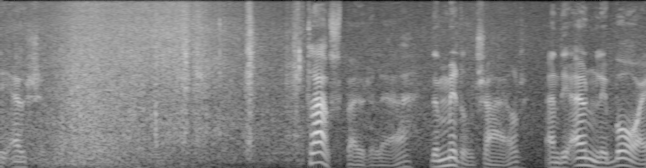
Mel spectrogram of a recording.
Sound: ocean waves

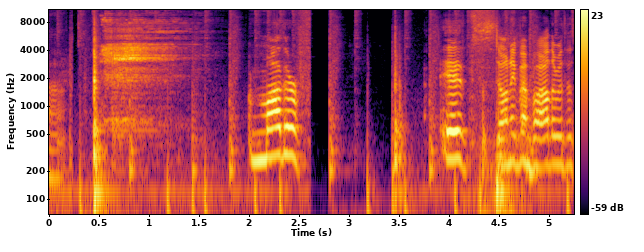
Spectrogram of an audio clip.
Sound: bell rings

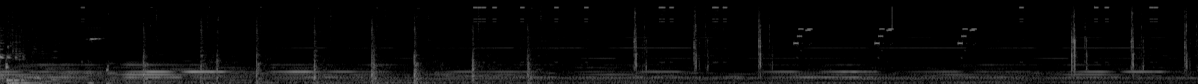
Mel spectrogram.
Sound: footsteps

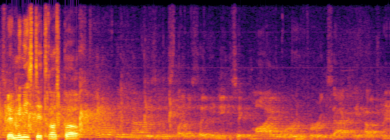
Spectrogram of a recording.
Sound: applause

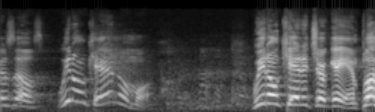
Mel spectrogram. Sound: audience laughs

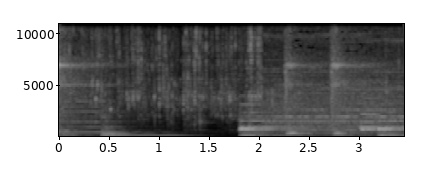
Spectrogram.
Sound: water pouring

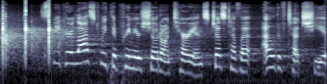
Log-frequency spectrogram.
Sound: applause

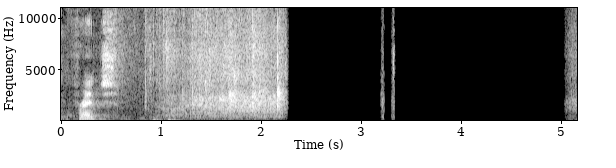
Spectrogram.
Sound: audience applauding

